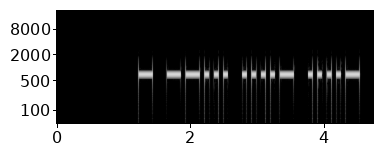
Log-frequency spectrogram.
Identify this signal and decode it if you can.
Morse code, heard as a keyed tone, about 17 wpm, 700 Hz. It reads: T744
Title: Numbers - Contest Style - 4-Digit 17wpm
